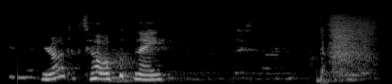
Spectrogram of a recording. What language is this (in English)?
Czech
